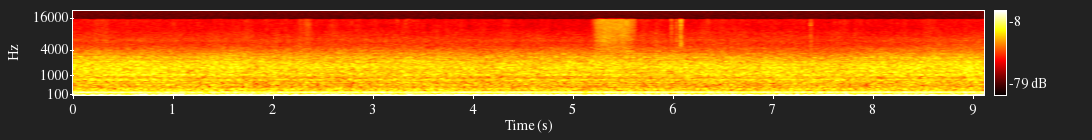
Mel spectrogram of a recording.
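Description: Cabin sound of a C7 Corvette Z06 with a Katech carbon fiber exhaust cruising at about 70 mph in seventh gear. A steady low V8 hum without drone sits under the tyre and road noise, and the tyre noise is louder than the exhaust.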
